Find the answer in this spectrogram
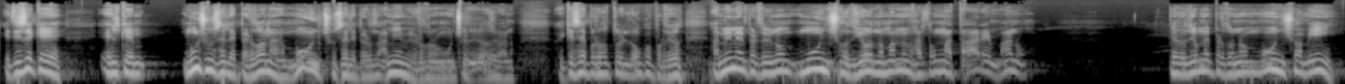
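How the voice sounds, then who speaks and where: A pastor delivers a sermon in a gravelly, fairly high voice. He is a man who swings from ringing exclamations down to quiet asides, slipping the odd English phrase into his preaching. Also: normal speed.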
